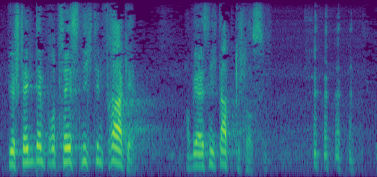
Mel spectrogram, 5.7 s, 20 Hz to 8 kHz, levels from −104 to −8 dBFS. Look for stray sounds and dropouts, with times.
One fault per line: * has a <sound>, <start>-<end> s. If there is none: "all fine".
* has a laugh, 4.6-5.3 s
